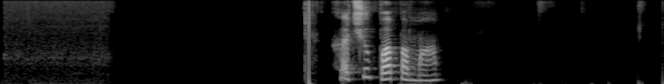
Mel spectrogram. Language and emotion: Russian, neutral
